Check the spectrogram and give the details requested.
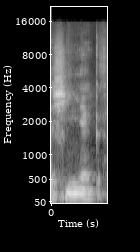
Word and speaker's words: Tjinjeka: Shinyaka.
